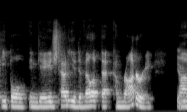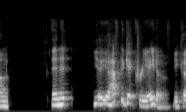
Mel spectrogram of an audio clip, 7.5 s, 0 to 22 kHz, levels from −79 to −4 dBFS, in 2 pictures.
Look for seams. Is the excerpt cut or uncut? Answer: uncut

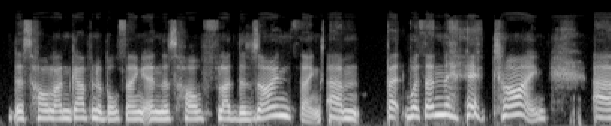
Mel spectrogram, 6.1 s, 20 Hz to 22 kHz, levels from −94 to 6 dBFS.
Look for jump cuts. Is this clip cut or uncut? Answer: cut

